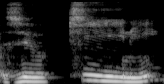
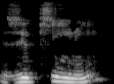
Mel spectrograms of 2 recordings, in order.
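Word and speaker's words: zucchini: sort of Silent things the second last syllable the penultimate and you may know this already if you know zukini zukini right that's the second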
